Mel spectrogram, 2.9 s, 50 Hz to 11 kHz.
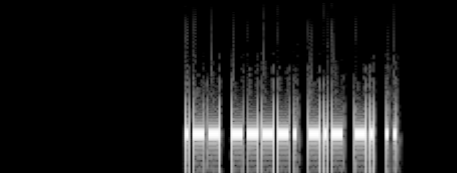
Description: Morse code, heard as a keyed tone, about 50 wpm, 700 Hz. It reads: W9KNI
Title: Call Signs Repeated 3x - 50wpm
